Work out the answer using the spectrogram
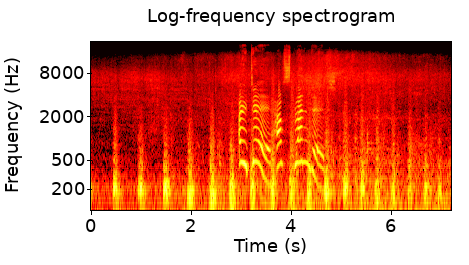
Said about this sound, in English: It was an express train, and it didn't stop for an hour,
